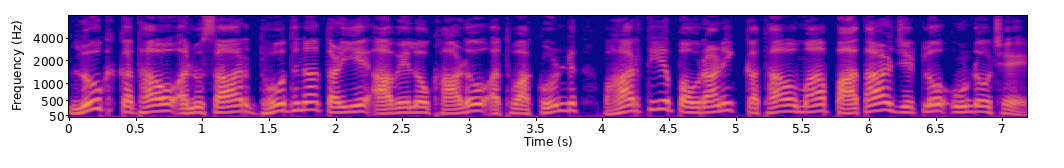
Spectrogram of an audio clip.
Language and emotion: Gujarati, neutral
